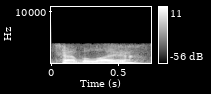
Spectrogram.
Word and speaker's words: Tabalaya: My SDF username is Tabalaya, rhymes with Jeremiah, kind of spelt the same way.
